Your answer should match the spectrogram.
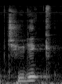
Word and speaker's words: Tudyk: It's got Alan, I can never remember how to pronounce his last name, Tudyk.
